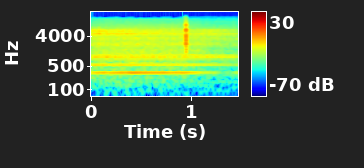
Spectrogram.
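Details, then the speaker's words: Sunon fan from a Linksys EtherFast EF2124 24-port switch, long in service, run on a separate supply outside the unit: small fan whirring with a steady hum and a couple of fixed tones over airy hiss; tired, noisy cooling fan. "take it off the supply so it's not as noisy but you can kind of hear it this one apparently has been in service for a while"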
